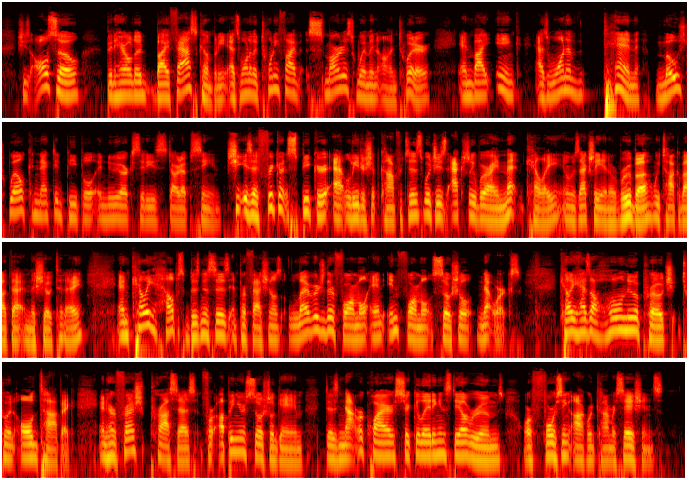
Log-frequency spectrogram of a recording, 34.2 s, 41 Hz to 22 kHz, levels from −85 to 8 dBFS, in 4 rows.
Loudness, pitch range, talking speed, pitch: -26 LUFS, 115-150 Hz, 180 wpm, 130 Hz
